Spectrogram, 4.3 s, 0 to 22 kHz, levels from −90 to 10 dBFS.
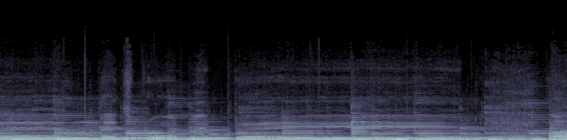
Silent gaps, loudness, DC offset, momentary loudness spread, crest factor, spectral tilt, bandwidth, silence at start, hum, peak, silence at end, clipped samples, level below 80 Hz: none; -24 LUFS; under 0.1%; 4 LU; 14 dB; -8 dB/octave; 12 kHz; 0 s; none; -8 dBFS; 0 s; under 0.1%; -40 dBFS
